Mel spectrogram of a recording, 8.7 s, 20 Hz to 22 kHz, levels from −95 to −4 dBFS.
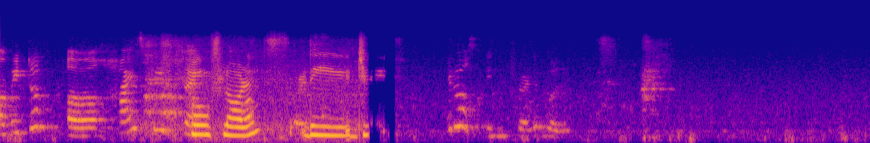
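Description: Speech that twice sinks sharply, by roughly 40 dB at its deepest, from 2.42 to 3.03 s and again from 3.19 to 3.93 s, with the voice breaking up and partly vanishing. This is likely speech suppressed in double talk, the echo canceller muting the near talker while the far side spoke.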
